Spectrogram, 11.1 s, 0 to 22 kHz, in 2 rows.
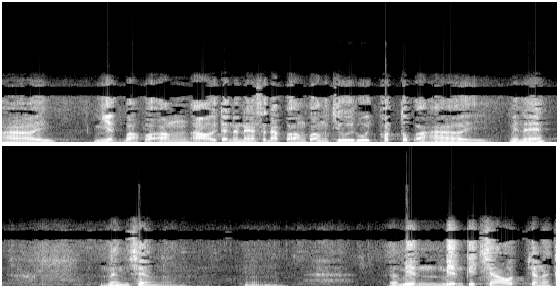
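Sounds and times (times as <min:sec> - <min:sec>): man preaching: 0:00.0 - 0:05.6, 0:06.5 - 0:08.4, 0:09.4 - 0:11.0
steady hiss: 0:00.0 - 0:11.0.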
